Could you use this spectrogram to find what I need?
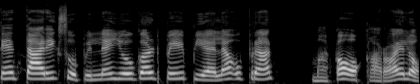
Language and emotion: Goan Konkani, disgusted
